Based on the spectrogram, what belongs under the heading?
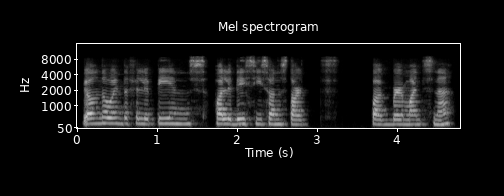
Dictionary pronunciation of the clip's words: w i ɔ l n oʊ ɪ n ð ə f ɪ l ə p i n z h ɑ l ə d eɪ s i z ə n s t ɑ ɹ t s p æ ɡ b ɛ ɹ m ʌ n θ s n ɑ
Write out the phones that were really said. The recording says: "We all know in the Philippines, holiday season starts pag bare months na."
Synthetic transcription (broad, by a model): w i ɔ l n oʊ ɪ n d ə f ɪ l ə p i n s h ɑ l ə d eɪ s i s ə n s t ɑ ɹ t s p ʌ ɡ b ɛ ɹ m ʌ n t s n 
